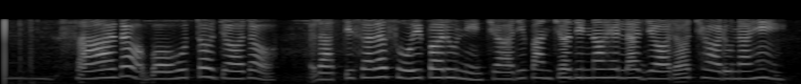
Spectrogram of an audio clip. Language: Odia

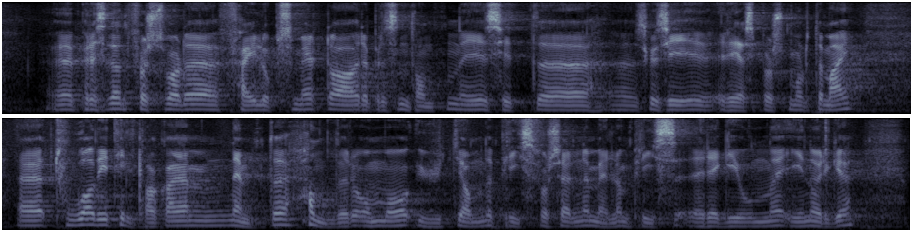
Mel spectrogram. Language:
Norwegian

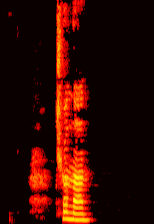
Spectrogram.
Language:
Mari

